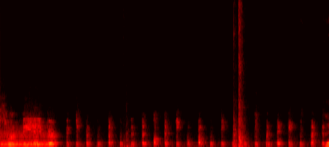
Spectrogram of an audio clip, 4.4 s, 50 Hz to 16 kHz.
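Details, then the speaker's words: RCA 811K console radio, first power-up after restoration: output swells and dips in quick regular pulses instead of holding steady, loud then fading on strong stations; automatic volume control suspected, not confirmed. "I suspect it it has something to do with the automatic volume control because when I get on station really strong it will come on loud for a few second for a second and then fade and then it kind of does that little thing that pulsating deal"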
